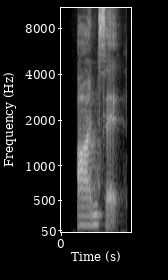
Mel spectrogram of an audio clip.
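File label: "onset", medical English, British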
